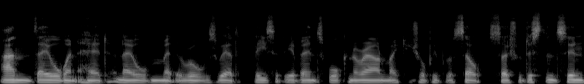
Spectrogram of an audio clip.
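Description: A man with an English accent talks at a very fast clip in a fairly low voice, the sound dry and close with no echo over a quiet background. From England. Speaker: business owner and car event organiser. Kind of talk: interview.

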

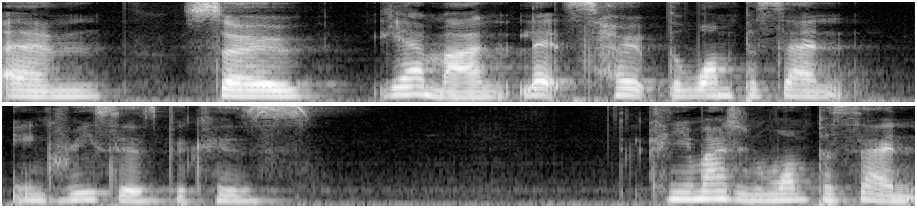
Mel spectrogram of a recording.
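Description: A woman with a London accent, fairly low in pitch, at a fairly slow pace with fairly even intonation and long, frequent pauses. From England. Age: 20s. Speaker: podcast co-host. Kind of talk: casual chat.

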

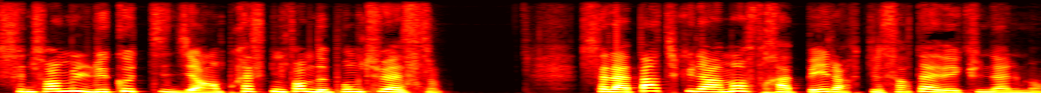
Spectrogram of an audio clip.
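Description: A woman speaks at a very fast pace with a high pitch and ordinary pitch variation. The recording is very clean with a silent background and a dry, close sound with no echo. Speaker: podcast host. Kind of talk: scripted narration.

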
